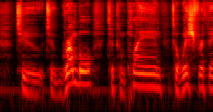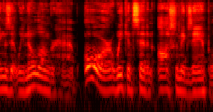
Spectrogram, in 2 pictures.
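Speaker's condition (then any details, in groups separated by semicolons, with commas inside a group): No condition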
